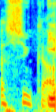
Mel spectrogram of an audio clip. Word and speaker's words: Asuka: But they say it like it's Oscar, And- like it's a guy's name. And now that And- Nigel's started commentating, it's Asuka, Yeah. as in like almost saying like ask her.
